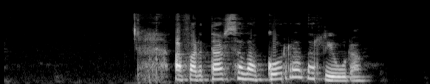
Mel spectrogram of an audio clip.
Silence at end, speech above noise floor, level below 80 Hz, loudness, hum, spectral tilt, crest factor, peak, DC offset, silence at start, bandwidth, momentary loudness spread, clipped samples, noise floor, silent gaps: 0.65 s; 52 dB; -56 dBFS; -13 LUFS; none; -5.5 dB/octave; 16 dB; 0 dBFS; under 0.1%; 1.35 s; 11.5 kHz; 16 LU; under 0.1%; -64 dBFS; none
